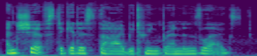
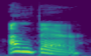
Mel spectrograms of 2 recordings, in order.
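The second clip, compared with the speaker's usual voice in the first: loud, raised, falling protest; calling out; 4 semitones higher, 7 dB louder than usual. A narrator's reading. Ian protests to the kissing couple, calling out. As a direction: call it across the room in complaint. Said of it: "Ian calls out".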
